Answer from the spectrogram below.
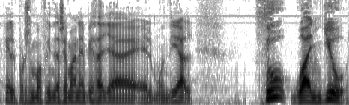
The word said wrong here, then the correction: Zhou Guanyu: ¿se dice así, Carmichael? Zhu Guanyu. – Es Zhou, Guanyu Zhou. Es como se dice. – Zhu Guanyu Zhou. – Es Zhou Guanyu. Es Zhou Guanyu. Es así.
